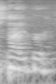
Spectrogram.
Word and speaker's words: Piper: That's Piper. Piper. Fuck yeah. Just like Rowdy Roddy.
